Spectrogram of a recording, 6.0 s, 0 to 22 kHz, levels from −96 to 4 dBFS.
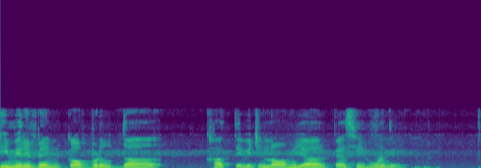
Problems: background sounds at intervals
